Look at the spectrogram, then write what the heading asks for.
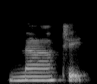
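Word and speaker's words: NAATI: for translators and interpreters the abbreviation is pronounced as Marty um so that is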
